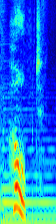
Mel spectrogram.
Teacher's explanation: The Ed ending is pronounced as T when the verb ends in a voiceless sound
